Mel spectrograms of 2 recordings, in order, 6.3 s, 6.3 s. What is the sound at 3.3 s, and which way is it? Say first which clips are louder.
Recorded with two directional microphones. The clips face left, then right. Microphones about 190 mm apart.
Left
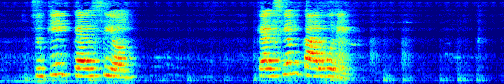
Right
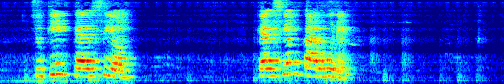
Speech: right 1 dB; 5° right (ahead or behind).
